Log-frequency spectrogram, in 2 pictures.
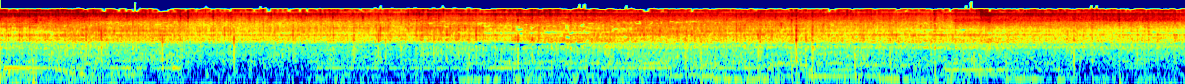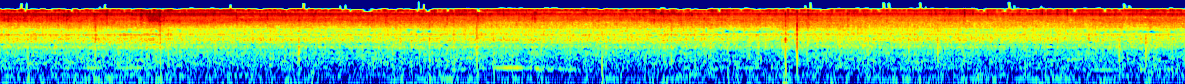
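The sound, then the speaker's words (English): Bacon sizzles and fries in a pan with fat, a steady, dense crackling hiss that holds at an even loudness throughout, with no voices. “still don't want the bacon to burn and stick to the bottom of the pan. Yeah. So, there we go. Then, we're gonna add our bacon.”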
